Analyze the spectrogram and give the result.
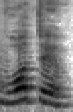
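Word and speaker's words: what've: Vote हैव का बन जाता है वोटिव, वोटिव।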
